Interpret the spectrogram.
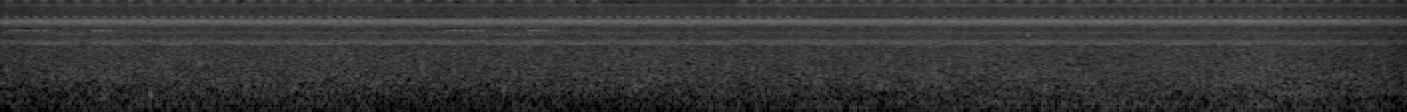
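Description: A chorus of crickets or similar insects: a steady high trill with a faster, even pulsing chirp above it, which drops out briefly midway and begins to fade near the end.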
